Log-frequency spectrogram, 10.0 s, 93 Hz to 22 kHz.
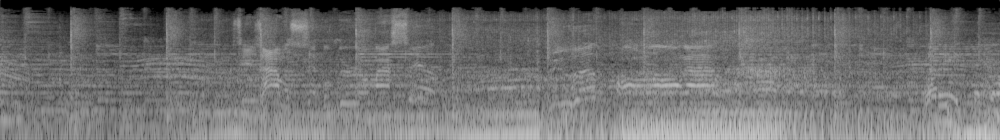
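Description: Renault 4CV's small engine rumbling as the car drives up and passes close by, loudest about six seconds in, over background music with singing.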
